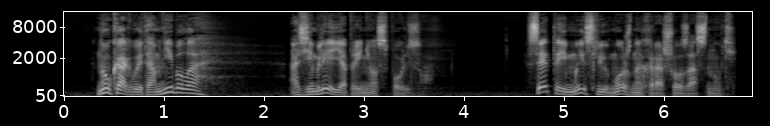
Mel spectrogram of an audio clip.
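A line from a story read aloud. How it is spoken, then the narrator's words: Sighing speech. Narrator (Russian): Дик вздохнув, произнес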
